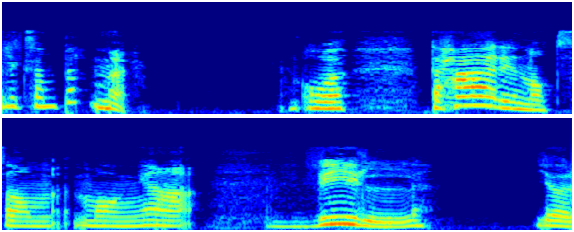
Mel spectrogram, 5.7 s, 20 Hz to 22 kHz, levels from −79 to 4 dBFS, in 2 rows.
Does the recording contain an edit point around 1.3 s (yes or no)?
no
